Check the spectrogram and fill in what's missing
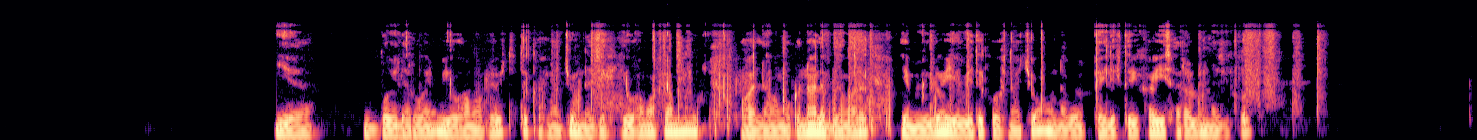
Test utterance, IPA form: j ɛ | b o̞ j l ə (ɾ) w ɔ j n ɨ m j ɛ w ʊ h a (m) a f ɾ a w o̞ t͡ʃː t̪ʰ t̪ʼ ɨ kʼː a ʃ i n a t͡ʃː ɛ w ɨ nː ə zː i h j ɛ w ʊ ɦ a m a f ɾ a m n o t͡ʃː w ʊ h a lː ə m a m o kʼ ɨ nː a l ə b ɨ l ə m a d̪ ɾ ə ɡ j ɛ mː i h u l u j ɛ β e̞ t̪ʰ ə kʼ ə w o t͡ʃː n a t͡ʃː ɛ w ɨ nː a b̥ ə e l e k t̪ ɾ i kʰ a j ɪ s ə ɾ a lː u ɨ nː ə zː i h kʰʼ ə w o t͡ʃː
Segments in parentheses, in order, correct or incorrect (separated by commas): correct, correct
